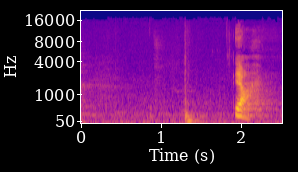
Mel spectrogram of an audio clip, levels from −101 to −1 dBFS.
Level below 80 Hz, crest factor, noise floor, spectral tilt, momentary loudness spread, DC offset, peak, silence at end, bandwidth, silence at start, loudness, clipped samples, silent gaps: -48 dBFS; 26 dB; -51 dBFS; -4.5 dB/octave; 20 LU; under 0.1%; -2 dBFS; 0.2 s; 17.5 kHz; 1.3 s; -21 LUFS; under 0.1%; none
